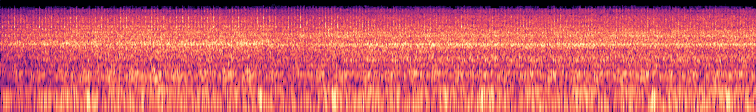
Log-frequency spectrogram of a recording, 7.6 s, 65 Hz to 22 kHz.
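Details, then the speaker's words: 2007 Honda Civic Si with intermittent EPS light and loss of power steering, hood open at idle: loud busy whine with faint ticking from the passenger side engine bay; owner suspects the alternator, maybe the water pump, and plans to replace the alternator. "May even be the water pump, but it's literally coming from this side right here, and you can hear it's like"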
